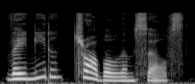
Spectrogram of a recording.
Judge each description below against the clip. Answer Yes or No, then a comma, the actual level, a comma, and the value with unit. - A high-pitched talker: Yes, high, 235 Hz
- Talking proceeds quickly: No, slow, 125 wpm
